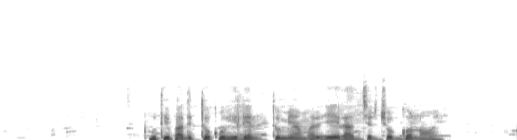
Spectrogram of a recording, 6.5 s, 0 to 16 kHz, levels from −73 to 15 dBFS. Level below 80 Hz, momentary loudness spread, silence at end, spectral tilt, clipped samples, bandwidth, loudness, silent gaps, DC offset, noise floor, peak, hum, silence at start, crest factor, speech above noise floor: -58 dBFS; 8 LU; 0.95 s; -8.5 dB/octave; under 0.1%; 6.4 kHz; -17 LUFS; none; under 0.1%; -73 dBFS; -2 dBFS; none; 1.85 s; 16 dB; 58 dB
